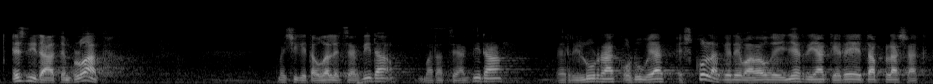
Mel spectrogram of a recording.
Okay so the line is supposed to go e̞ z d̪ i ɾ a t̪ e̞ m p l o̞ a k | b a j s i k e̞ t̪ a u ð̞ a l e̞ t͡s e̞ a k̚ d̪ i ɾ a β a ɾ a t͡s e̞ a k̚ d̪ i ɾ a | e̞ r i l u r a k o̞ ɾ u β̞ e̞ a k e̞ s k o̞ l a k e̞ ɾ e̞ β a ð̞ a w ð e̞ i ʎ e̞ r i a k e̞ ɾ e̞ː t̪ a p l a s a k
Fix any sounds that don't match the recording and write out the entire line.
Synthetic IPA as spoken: e̞ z d̪ i ɾ a t̪ e̞ m p l o̞ a k | b a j s i k e̞ t̪ a u ð̞ a l e̞ t͡s e̞ a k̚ d̪ i ɾ a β a ɾ a t͡s e̞ a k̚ d̪ i ɾ a | e̞ r i l u r a k o̞ ɾ u β̞ e̞ a k e̞ s k o̞ l a k e̞ ɾ e̞ β a ð̞ a w ð e̞ i ʎ e̞ r i a k e̞ ɾ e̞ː t̪ a p l a s a k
